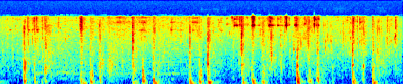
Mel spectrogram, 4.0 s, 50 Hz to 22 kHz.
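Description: Horse hooves clip-clop in a steady walking rhythm, close and clear, with a brief soft whinny among the footfalls, from a ridden horse in the medieval game Kingdom Come: Deliverance 2.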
